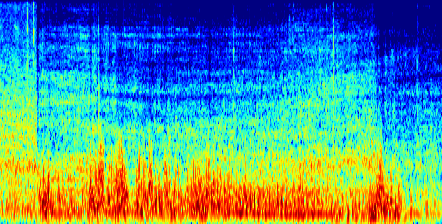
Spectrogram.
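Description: ATV engine running steadily.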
